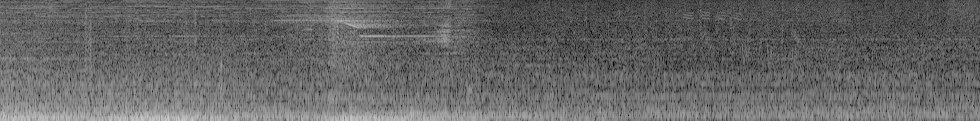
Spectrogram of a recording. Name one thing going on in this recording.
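Fire crackles in braziers.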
